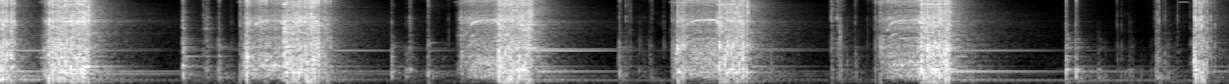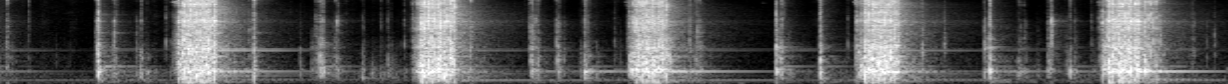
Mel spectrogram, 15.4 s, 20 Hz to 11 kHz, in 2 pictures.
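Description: An impact wrench or power tool runs in repeated short bursts of about a second each while tightening wheel lug nuts on a 2013-2017 Honda Accord after a front strut and spring assembly replacement. The bursts are loud and close, with a steady hum between them.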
